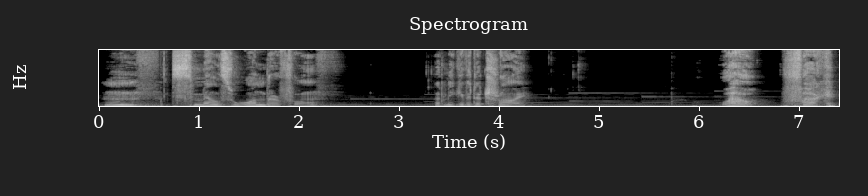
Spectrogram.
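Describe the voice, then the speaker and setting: A man's voice: mid-range voice, expressive, drawn-out words, pauses often, a little mellow. Sweary male gamer playing in character. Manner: sweary, blunt, informal. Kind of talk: in-character video game playthrough, thinking aloud. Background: faint game music.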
